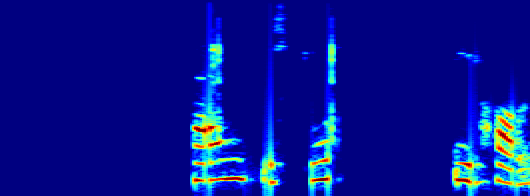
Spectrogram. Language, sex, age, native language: Icelandic, female, 9, Lithuanian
